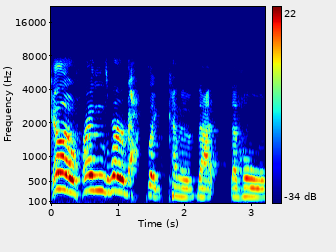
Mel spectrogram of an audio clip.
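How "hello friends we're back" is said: put-on old-time radio announcer voice, pitched up. Describing how the radio announcer starts things off, old-school radio announcer voice. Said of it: "very much like the old school radio".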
